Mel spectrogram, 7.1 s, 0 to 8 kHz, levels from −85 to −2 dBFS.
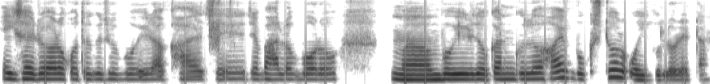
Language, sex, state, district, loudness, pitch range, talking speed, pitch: Bengali, female, West Bengal, Kolkata, -26 LUFS, 185-200 Hz, 175 wpm, 190 Hz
